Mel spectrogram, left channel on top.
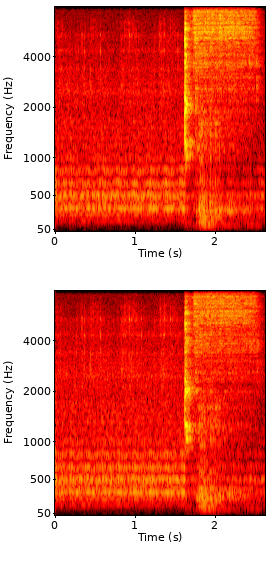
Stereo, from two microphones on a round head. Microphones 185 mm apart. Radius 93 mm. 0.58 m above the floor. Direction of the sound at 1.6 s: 35° left (ahead or behind).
